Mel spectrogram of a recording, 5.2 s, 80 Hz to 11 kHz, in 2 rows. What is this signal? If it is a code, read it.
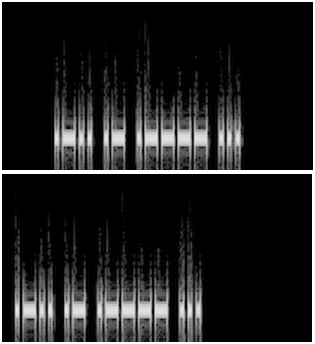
Morse code, heard as a keyed tone, about 34 wpm, 700 Hz. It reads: LA1S LA1S
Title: DXCC-100 Call Signs - 4 Characters - Repeated 2x - 35wpm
